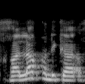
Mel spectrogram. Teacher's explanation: خا نکالتے وقت ہمیں الگ بہت اندر سے نکالنا ہے، اور اس خا کے اندر ایک صفت جو میں نے آپ کو بتایا کہ استعلا کی صفت ہے، موٹا پڑھا جاتا ہے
